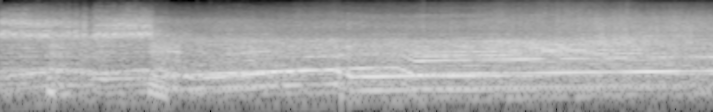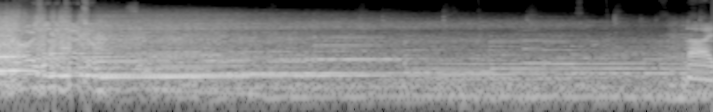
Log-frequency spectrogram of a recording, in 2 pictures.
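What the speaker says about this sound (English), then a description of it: "That was like a fourth gear burnout. You had smoke and everything." A rally car does a fourth-gear burnout, its tires letting out a loud, sustained squeal with a harsh engine roar that slides in pitch, then slowly fades over several seconds.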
